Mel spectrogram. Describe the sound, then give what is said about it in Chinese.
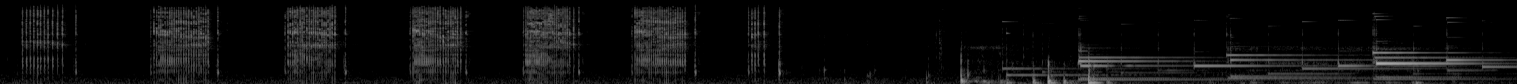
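A music box from a personal collection of bells and music boxes, used as background music, is wound with about seven loud, evenly spaced bursts of ratcheting clicks, then a short pause before its tinkling comb melody starts, bright plucked notes ringing and overlapping over a low hum. “这期的所有配乐都来自他收藏的铃铛和八音盒。”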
